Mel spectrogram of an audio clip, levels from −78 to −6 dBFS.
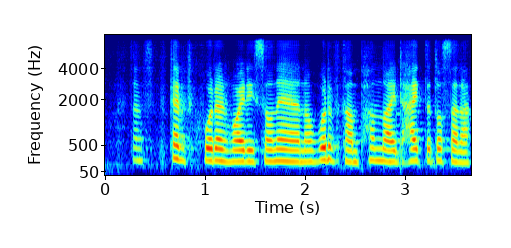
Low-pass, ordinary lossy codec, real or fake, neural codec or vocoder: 7.2 kHz; none; fake; codec, 16 kHz, 0.2 kbps, FocalCodec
